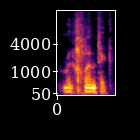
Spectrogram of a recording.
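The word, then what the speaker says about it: McLintock: You remember uh the John Wayne movie, Marino Hera, uh Mcccleintoch? Yeah. Or some people pronounce it mcclintic.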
